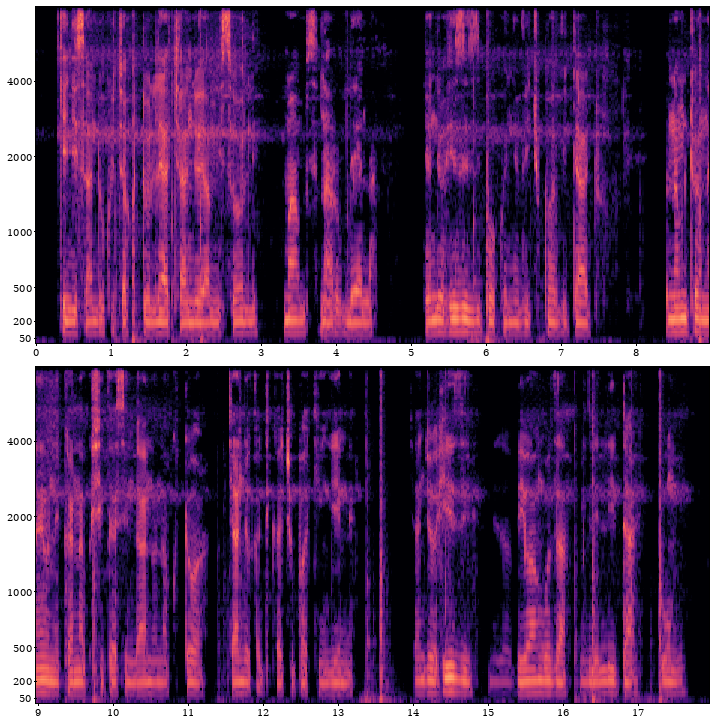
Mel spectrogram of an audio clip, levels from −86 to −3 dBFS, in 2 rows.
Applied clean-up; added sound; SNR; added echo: none; Slam; 19 dB; none.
